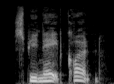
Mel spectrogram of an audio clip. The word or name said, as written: spinat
